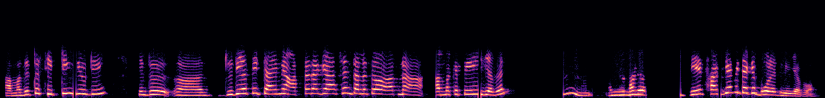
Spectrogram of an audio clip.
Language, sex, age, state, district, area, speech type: Bengali, female, 45-60, West Bengal, Malda, rural, conversation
